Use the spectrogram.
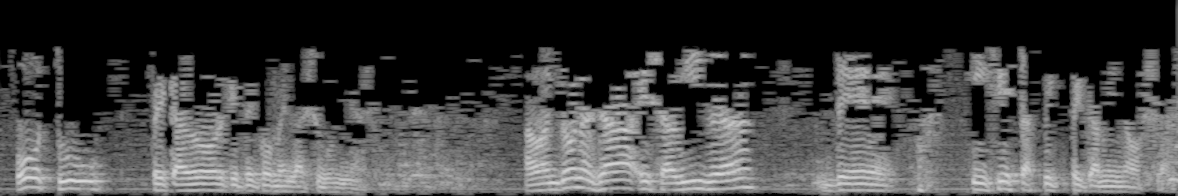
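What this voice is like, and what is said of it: Spooky voice from beyond the grave. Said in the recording (Spanish): “una voz de ultratumba”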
